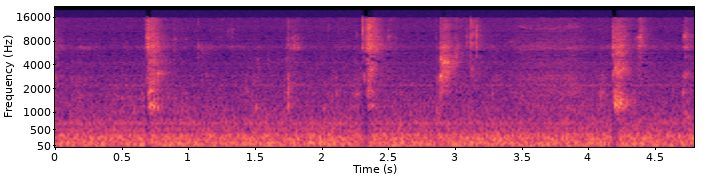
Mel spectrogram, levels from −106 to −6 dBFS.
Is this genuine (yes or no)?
no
